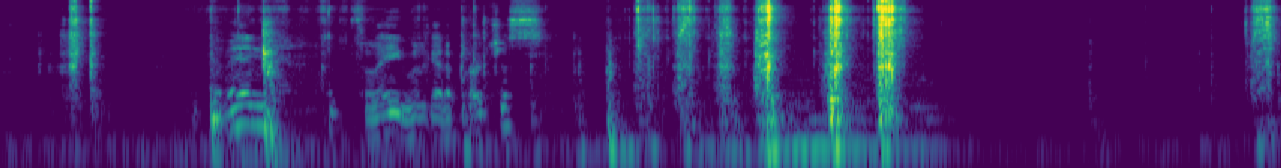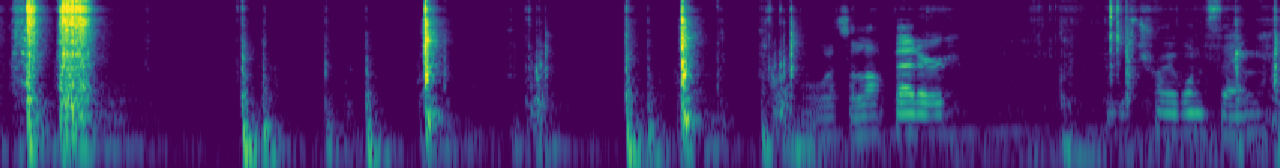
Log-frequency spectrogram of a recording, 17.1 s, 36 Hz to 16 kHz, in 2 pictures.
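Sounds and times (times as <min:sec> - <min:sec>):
screwdriver clicking and clatter: 0:04.2 - 0:06.1, 0:08.0 - 0:09.2.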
